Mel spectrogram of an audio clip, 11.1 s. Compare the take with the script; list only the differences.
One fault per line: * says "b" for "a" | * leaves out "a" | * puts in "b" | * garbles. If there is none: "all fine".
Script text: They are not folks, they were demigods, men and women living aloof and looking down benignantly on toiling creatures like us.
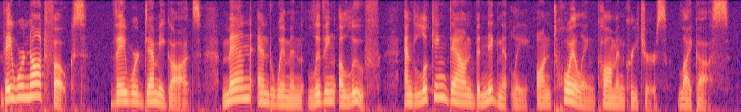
* says "were" for "are"
* puts in "common"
